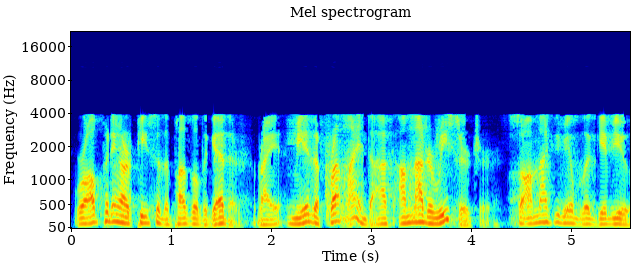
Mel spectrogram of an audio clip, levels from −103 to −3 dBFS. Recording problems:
garbled, watery; badly; nothing above 4 kHz
abrupt cut into speech; at the end

